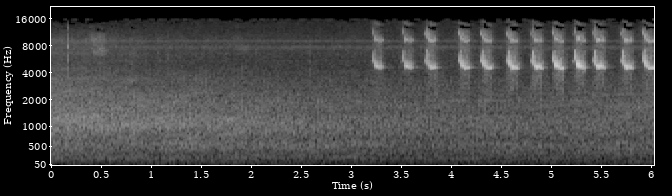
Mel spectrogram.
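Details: Rock pipit, one of a nesting pair on the seafront of a port in western Scotland busily collecting invertebrate food for their young, gives a quick run of about a dozen thin, very high 'tsip' notes, roughly four per second, after steady wind or surf.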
